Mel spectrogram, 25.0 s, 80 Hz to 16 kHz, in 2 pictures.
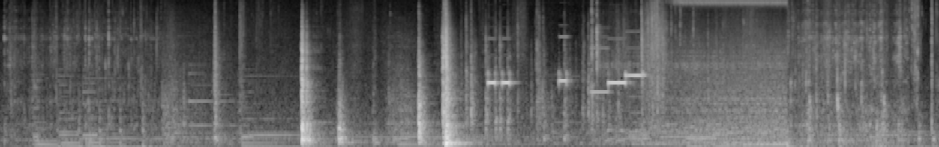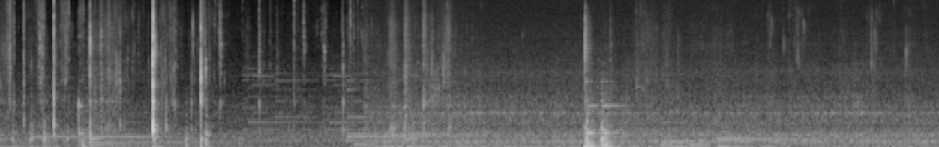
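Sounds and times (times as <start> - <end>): microwave oven humming: 8.0 - 10.5.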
